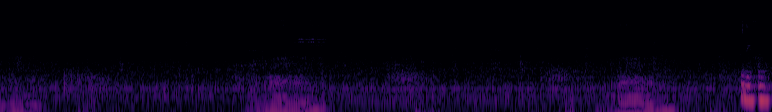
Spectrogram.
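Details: Golden retriever asleep under a sheet, snoring loudly, likened by the owner to a lion's roar: deep, rumbling low-pitched snores about every five seconds, with a brief sharp sound at the end; snoring.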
